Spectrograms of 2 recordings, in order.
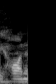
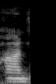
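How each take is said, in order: First: "han" said with no final d; "han" clipped, Scots style; Scots form. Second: "hand." said with a full final d; "hand." in ordinary English pronunciation; standard English form. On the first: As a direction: drop the d: "han". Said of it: "but you might say". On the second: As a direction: sound the d in "hand.". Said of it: "and not". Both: Shown as a demonstration.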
